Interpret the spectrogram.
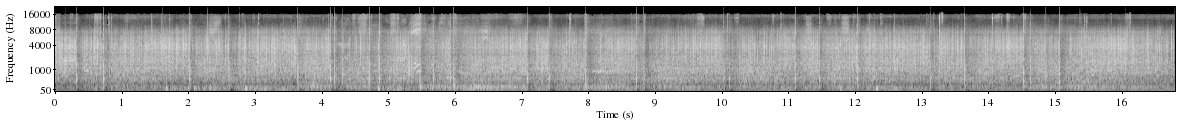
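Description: Aerial fireworks shells bursting in quick succession, a dense, continuous run of bangs and crackling with no break.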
